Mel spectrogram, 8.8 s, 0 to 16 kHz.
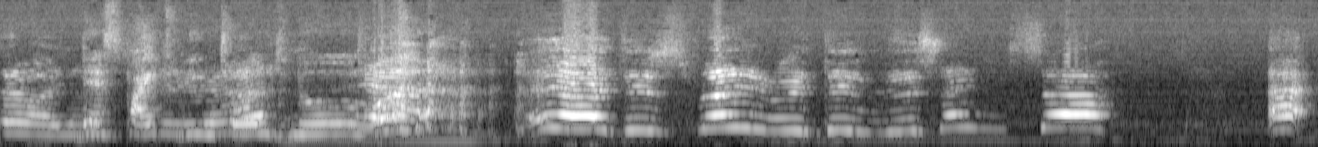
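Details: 26-year-old woman with lifelong cerebral palsy who began talking much later than other children; real, not acted; dysarthria in cerebral palsy.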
